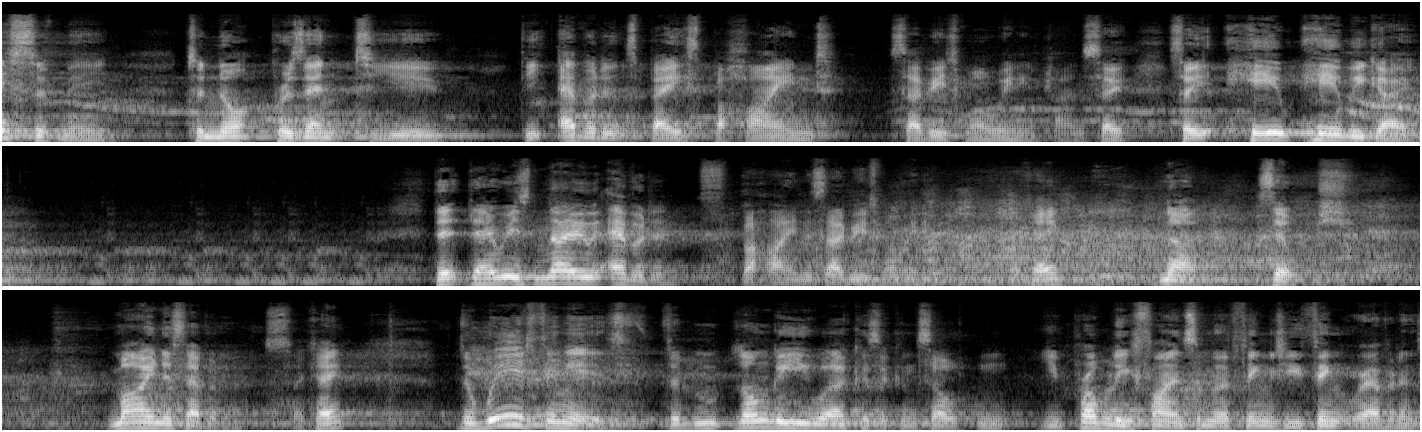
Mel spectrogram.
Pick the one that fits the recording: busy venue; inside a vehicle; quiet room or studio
busy venue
